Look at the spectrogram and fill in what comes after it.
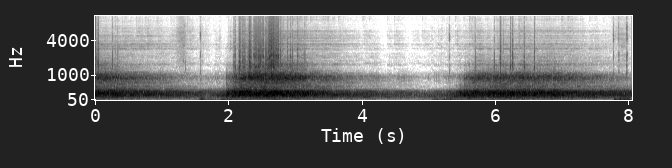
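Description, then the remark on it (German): A homemade thunder effect from a tube instrument gives a deep, booming rumble that swells loudly twice, with a metallic, echoing ring, fading slightly in between. No one speaks. “Also wenn man das noch ein bisschen nachbearbeitet, glaube ich, würde das durchaus als Donner durchgehen.”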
